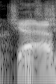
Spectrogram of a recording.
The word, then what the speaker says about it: Geoff: Um, And Jeff isn't spelled with a J either. See, it all it's makes sense. Geoff, but we say Jeff Geoff.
